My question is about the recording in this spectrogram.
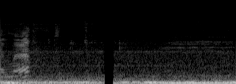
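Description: Steady low rumble of a Bentley Bentayga's twin-turbocharged 6.0-litre W12 engine and tyres, heard inside the cabin at speed. The sound cuts out for an instant about a second in.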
